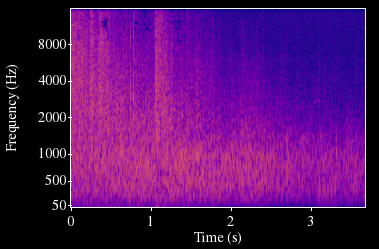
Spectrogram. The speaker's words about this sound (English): When the United States invaded Iraq 20 years ago this week, some Pentagon officials talked of a bombing campaign that would cause shock and awe. Some opening salvos lit the night sky over Baghdad.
